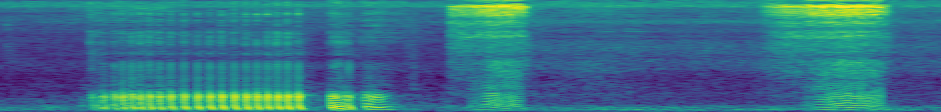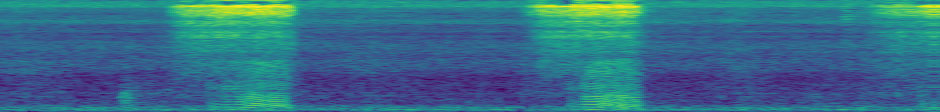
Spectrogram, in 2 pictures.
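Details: Two Boston Terriers snoring at home as if competing: a loud rattling snore followed by softer, rhythmic breathing snorts.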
